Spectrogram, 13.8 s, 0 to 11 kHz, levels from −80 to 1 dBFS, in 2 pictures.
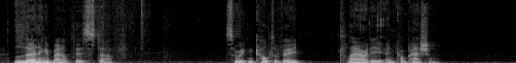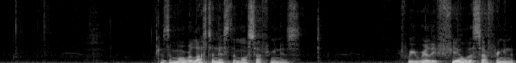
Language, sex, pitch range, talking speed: English, male, 75-110 Hz, 130 wpm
